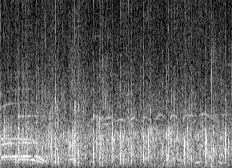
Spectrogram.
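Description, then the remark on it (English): An audience claps together in steady, dense applause for all the kids, holding for a few seconds, with a few voices and cheers rising faintly through the clapping. “And so y'all give all the kids a good hand clap of praise.”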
